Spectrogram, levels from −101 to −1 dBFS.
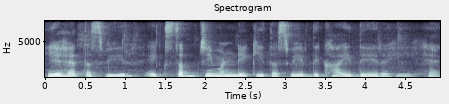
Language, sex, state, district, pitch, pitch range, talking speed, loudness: Hindi, female, Haryana, Charkhi Dadri, 195 Hz, 185-215 Hz, 135 wpm, -16 LUFS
